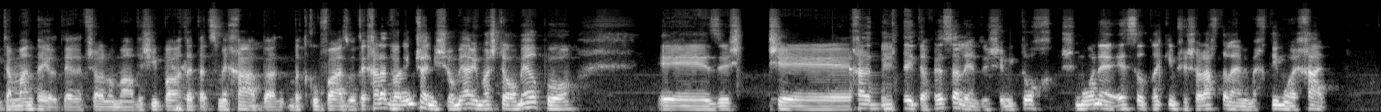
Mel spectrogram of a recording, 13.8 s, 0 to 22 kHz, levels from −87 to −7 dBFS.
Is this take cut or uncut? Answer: uncut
